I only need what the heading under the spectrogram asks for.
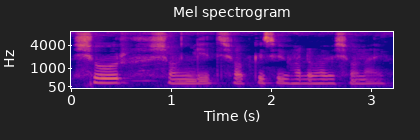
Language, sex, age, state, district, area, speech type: Bengali, female, 45-60, West Bengal, Dakshin Dinajpur, urban, spontaneous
